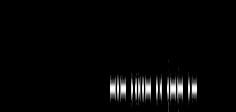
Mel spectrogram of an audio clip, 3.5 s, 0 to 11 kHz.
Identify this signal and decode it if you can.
Morse code, heard as a keyed tone, about 42 wpm, 700 Hz. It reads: K4IWA
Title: USA Call Signs - 5 Characters - Repeated 3x - 45wpm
